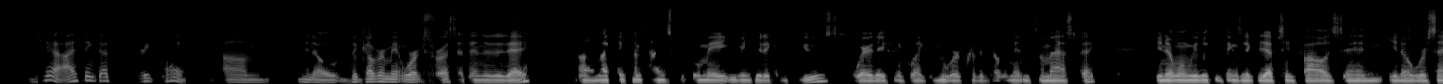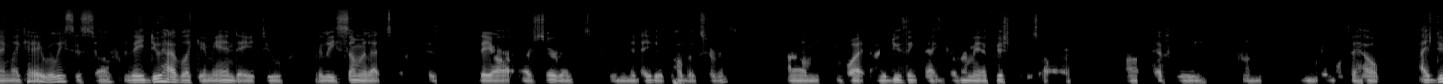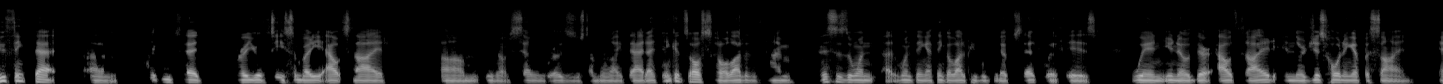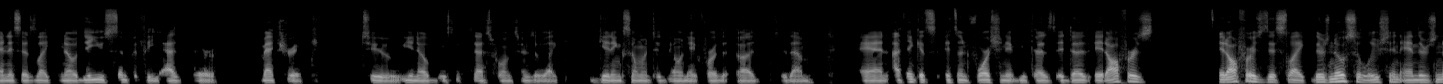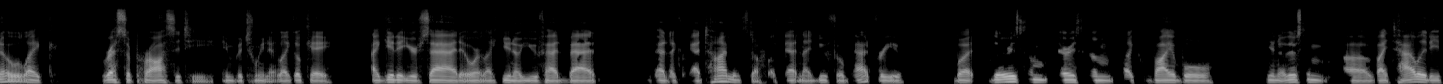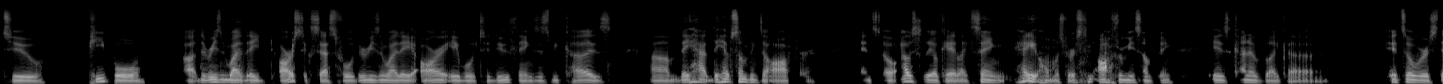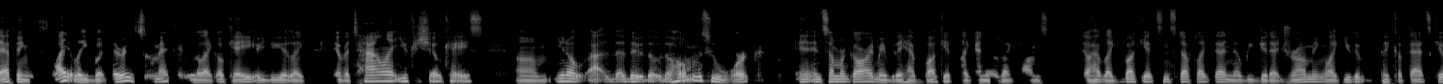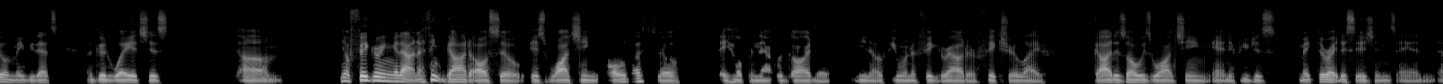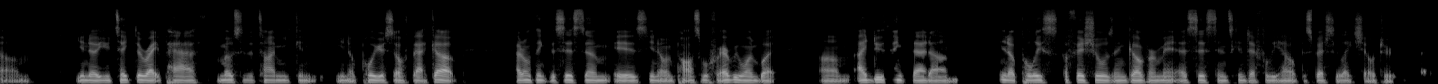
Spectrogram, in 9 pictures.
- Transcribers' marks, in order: static; distorted speech; other background noise; laughing while speaking: "person"
- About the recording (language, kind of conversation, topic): English, unstructured, How can people help solve homelessness in their area?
